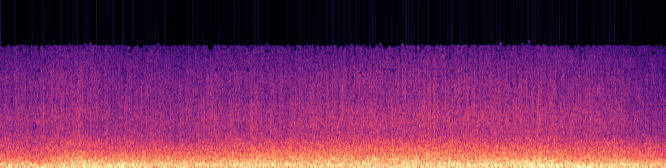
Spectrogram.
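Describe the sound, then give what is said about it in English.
A steady, dense roar of ocean surf at the drowning city of San Luis fills the whole clip, a continuous wash of breaking waves with no distinct individual crashes and no voices. “He looks out at the crashing waves and says, it could even be tonight.”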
